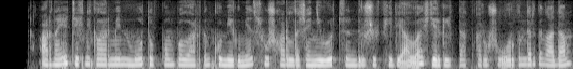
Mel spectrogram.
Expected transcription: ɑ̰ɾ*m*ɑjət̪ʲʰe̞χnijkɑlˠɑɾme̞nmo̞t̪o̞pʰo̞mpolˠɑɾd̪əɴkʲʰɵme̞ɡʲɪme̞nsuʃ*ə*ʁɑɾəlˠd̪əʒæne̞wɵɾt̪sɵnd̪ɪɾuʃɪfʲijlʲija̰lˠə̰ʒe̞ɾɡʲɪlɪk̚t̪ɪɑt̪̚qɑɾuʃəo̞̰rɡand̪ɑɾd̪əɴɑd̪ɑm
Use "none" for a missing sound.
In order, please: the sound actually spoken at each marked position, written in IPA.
n, ə

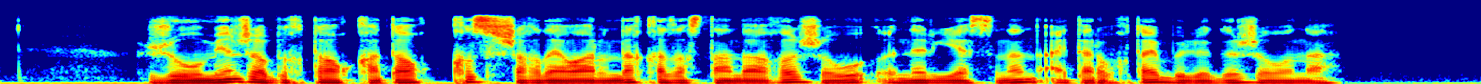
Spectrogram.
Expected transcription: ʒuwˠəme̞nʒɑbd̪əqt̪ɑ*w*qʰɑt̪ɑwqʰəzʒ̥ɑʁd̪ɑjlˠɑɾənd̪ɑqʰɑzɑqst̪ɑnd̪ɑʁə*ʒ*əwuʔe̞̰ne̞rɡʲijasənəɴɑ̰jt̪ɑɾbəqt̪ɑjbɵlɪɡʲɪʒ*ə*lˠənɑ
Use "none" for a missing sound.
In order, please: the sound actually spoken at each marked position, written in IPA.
w, ʒ, ə

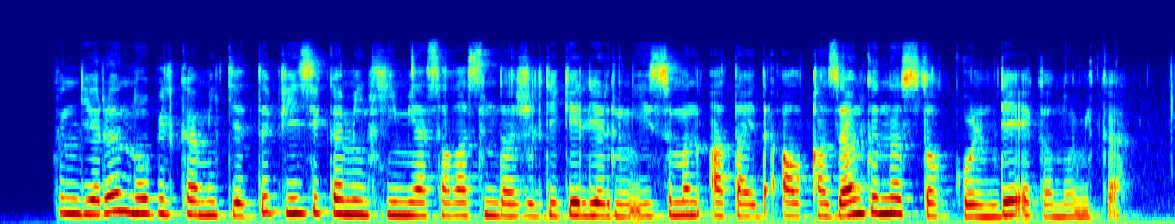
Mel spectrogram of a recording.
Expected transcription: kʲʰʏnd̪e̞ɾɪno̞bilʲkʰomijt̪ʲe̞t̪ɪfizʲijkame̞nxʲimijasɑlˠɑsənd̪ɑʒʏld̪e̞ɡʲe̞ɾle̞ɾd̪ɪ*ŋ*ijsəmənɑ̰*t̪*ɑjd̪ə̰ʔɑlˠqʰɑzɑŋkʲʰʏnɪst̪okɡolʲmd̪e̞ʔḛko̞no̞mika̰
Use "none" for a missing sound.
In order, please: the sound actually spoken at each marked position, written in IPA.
ŋ, t̪

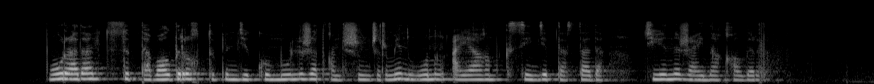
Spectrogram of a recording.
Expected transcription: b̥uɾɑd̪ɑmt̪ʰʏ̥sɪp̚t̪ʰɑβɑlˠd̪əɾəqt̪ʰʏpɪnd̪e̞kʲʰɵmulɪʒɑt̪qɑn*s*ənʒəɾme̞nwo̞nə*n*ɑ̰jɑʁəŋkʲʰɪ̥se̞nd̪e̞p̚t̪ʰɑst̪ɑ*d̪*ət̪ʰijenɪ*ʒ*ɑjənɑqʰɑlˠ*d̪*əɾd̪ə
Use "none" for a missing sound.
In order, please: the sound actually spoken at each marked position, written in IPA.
ʃ, ɴ, d̪, ʒ, d̪

